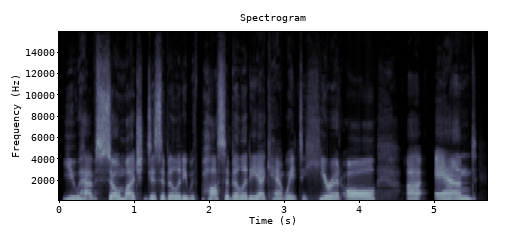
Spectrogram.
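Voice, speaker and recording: A woman's voice: medium pitch, normal speed, clear, resonant tone, no echo, studio quality. A woman hosting a podcast in a chatty, effusive, casual way. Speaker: podcast host.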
